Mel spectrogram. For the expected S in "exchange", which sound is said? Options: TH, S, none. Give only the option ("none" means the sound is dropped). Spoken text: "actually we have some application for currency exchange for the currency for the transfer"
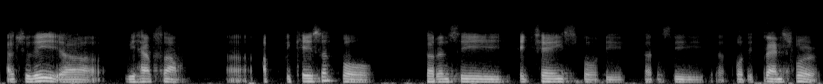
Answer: none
